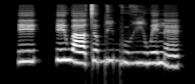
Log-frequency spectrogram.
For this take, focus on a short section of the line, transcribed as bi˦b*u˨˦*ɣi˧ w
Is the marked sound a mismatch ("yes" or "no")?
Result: yes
